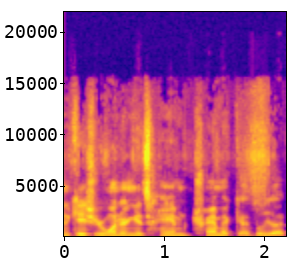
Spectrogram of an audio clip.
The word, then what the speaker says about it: Hamtramck: city in Michigan, in case you're wondering, is Hamtramck. I believe I pronounced that right. I think that's how Moose said it was pronounced. So, both Dearborn and Hamtramck, if I understand correctly, are not that far from Detroit.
